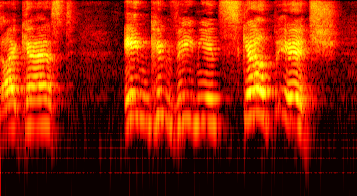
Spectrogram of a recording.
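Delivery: very loud, very high, very slow, drawn-out shriek. Acting out a wizard casting a spell in a wizard fight: screaming. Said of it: "he just goes up and screams".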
